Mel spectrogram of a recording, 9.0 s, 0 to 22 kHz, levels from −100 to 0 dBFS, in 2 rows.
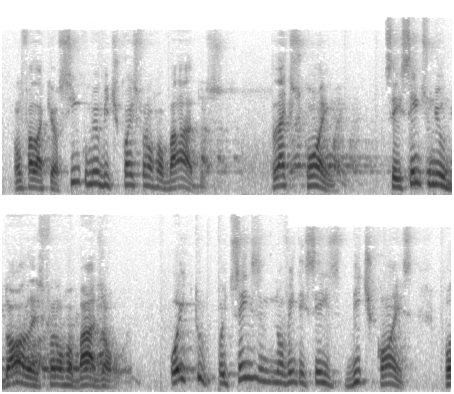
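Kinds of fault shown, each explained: Comfort noise in place of the background: from 2.39 to 2.69 s, 300 ms of room background becomes a steady, detail-free hiss about 2 dB quieter, likely from the codec's discontinuous transmission. Unlike a dropout, the gap never falls to silence.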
